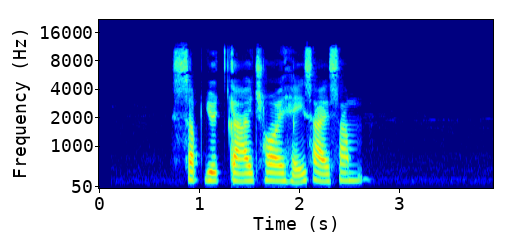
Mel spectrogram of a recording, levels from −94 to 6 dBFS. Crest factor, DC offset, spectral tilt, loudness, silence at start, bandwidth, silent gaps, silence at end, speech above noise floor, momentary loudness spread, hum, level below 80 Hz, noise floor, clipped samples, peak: 22 dB; under 0.1%; -4 dB/octave; -28 LUFS; 0.75 s; 12.5 kHz; none; 1.3 s; 52 dB; 12 LU; none; -86 dBFS; -80 dBFS; under 0.1%; -10 dBFS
